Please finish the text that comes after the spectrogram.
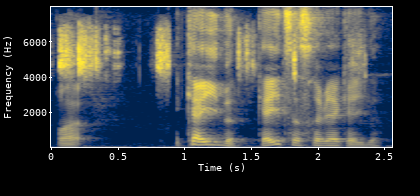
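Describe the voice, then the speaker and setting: A man's voice: mid-range voice, animated, unhurried, very noisy. A man hosting casual gaming chat, a bit congested from being sick, rambling with fillers and restarts. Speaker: gaming channel host.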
